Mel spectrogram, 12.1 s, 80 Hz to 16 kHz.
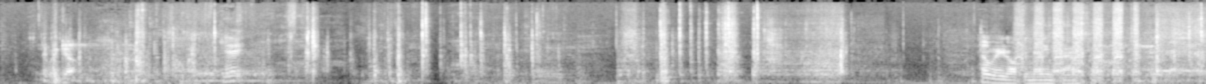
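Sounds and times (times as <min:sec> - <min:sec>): printer clicking and whirring: 0:10.1 - 0:12.0.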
